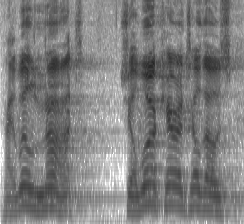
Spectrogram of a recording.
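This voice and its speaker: A man plays a fussy, irate store manager in a fairly high, sharp voice. He scolds and blusters in old-time radio style, echoing in a hall. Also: moderate pace. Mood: exasperated. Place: live performance in a museum hall. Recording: echoey hall, live stage recording.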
